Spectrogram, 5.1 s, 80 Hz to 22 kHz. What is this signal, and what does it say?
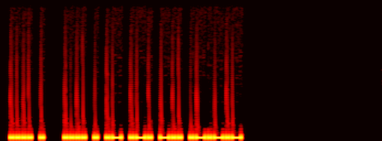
Morse code, heard as a keyed tone, about 30 wpm, 700 Hz. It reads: HE HEARD.
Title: Sentences from Top 1000 Words - Review Part 1 - 30wpm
